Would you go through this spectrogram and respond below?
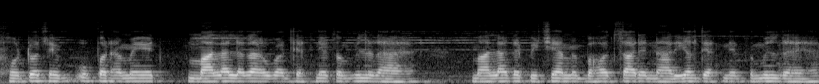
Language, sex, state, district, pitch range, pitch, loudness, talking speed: Hindi, male, Odisha, Khordha, 140-145 Hz, 140 Hz, -18 LUFS, 185 wpm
